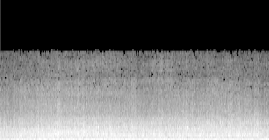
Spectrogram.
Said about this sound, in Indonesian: lalu lintas sore ini terpantau ramai lancar nah gue sudah lewat mau pas di depan Mall Gandaria City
